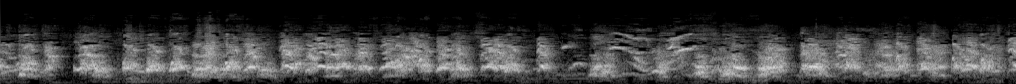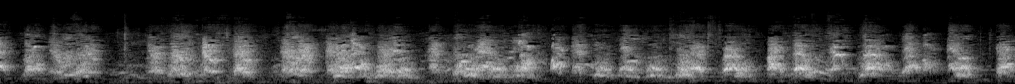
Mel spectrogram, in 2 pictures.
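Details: Chorus of many dogs held at a meat farm and puppy mill in Nonsan, South Korea, January 2017, where about 150 dogs are kept: dense, overlapping barks with no pause across the whole stretch.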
